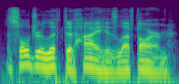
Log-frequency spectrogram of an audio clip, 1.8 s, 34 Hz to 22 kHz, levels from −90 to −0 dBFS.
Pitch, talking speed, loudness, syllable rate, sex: 110 Hz, 235 wpm, -15 LUFS, 5.6 syllables/s, male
